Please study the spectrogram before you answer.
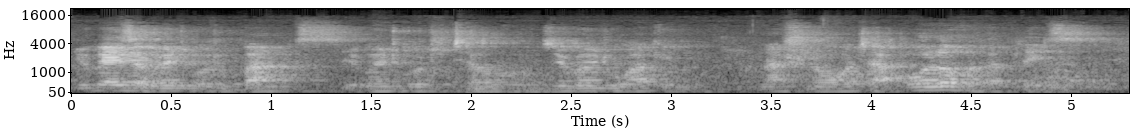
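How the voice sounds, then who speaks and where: A man's voice: fairly low pitch, fast. A man delivering a motivational graduation speech to an audience, rousing and joking, drawing responses from the crowd. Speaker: guest speaker. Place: large hall at a ceremony. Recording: echoey hall, mic far off, background noise.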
